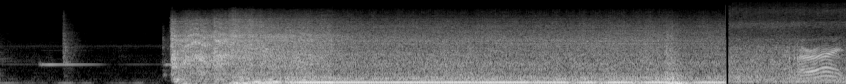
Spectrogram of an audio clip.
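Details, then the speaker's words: Jeep ZJ 4.0L inline-six, first cold start after head gasket and water pump replacement and new exhaust: quick crank, then an even idle with a steady low drone and no ticking; the earlier suspected lifter or rod tick was likely the old rattling exhaust. "it actually sounds pretty good in fact i had what i thought was a lifter tick or a rod kit uh a ticking under the valve cover and i don't hear that right now"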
